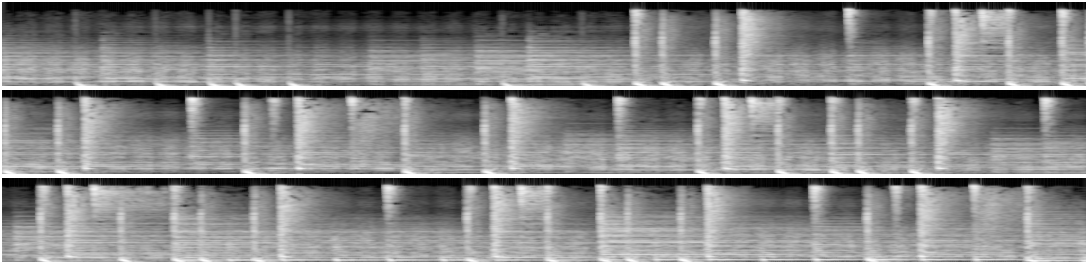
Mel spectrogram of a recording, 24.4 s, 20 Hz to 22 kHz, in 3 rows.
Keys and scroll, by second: 1.1-1.4 typing, 5.1 z, 7.4 ctrl+j.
